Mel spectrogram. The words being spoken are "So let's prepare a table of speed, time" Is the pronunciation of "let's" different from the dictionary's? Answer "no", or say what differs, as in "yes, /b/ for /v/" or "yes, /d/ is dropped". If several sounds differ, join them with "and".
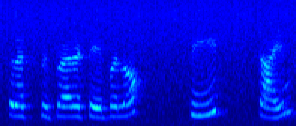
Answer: yes, /s/ is dropped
